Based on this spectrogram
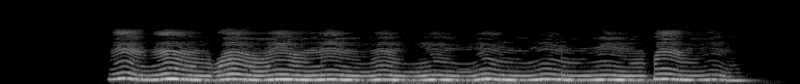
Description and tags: cute munching
may be useful for some character enjoying his meal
